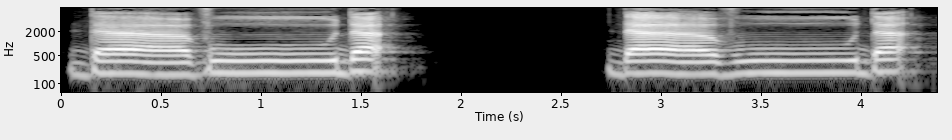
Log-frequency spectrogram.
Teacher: لہو داود، دال پر الف مدہ ہے، اس کو 2 حرکات کھینچ کر پڑھیں گے۔ واو پر الٹا پیش ہے، اس کو ہم واو مدہ کی طرح 2 حرکات کھینچ کر پڑھیں گے۔ دال پر حرکت اس کو جلدی پڑھیں گے، داود داود۔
